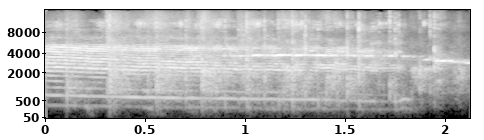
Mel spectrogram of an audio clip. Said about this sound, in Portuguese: Eu tenho aqui convidada especial. Palmas para ela.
